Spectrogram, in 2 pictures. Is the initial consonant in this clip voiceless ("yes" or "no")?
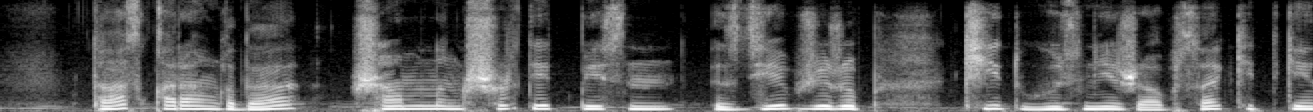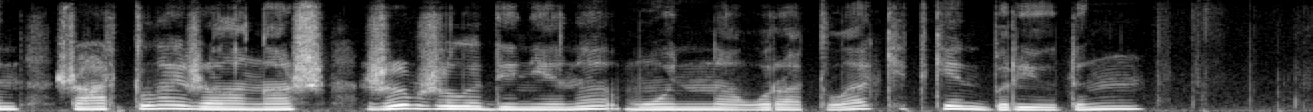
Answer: yes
